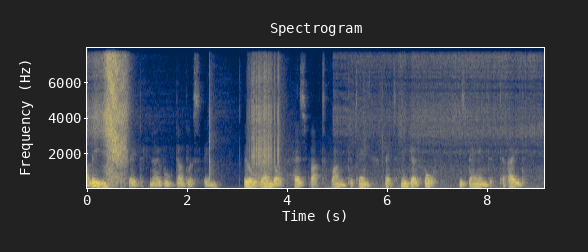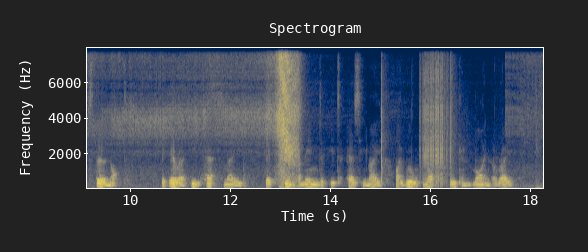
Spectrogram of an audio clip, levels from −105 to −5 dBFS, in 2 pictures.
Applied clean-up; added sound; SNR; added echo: none; Fireworks; 10 dB; none.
